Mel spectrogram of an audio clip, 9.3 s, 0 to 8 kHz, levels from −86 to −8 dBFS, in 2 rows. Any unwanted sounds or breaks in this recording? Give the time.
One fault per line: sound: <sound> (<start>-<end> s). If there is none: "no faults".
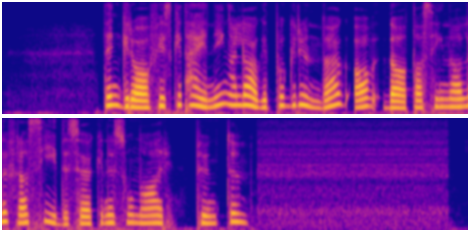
no faults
